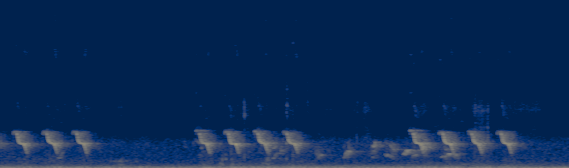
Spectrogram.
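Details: A wild terucuk (yellow-vented bulbul) sings in a garden with three bursts of three to five sharp descending whistles, some softer chattering notes between them, over a low steady rumble.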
